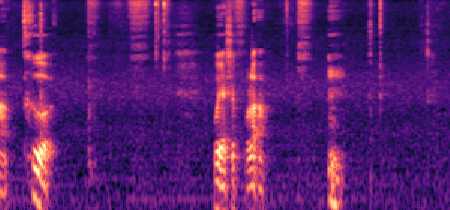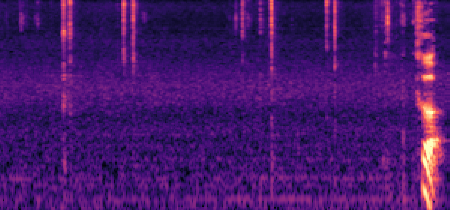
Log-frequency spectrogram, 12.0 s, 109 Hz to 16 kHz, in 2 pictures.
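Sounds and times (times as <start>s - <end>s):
computer clicks: 4.9s - 5.9s, 6.8s - 8.0s, 9.2s - 9.8s, 10.4s - 11.6s.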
